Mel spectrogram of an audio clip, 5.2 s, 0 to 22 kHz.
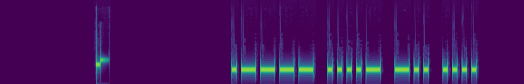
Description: Morse code, heard as a keyed tone, about 25 wpm, 700 Hz. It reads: 14DH
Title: Four Challenging Letter-Number Combinations 25wpm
